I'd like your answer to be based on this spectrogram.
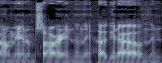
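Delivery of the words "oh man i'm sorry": ordinary delivery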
